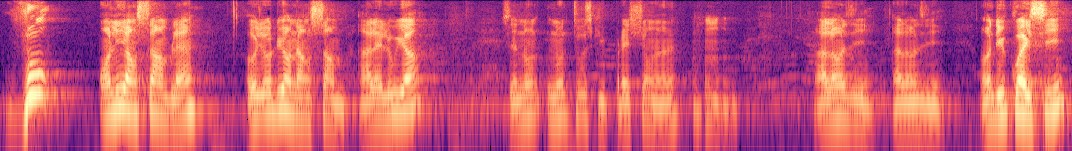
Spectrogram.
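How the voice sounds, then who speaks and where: In church, a middle-aged pastor delivers a sermon, his male voice sitting on the high side. He addresses the congregation directly, building to loud, forceful high points.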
